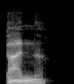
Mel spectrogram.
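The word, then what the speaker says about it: paonne: La femelle de cet oiseau suit la même règle, puisque la paone se dit panne.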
